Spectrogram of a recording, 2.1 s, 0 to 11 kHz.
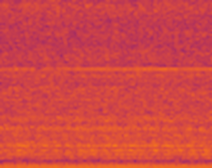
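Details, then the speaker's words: Ford van with 5.4 modular V8 that is losing coolant, just started with oil and coolant smoke: deep idle with a slightly uneven pulsing beat, missing on one cylinder. "actually no it is missing on one cylinder right now i can hear it"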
